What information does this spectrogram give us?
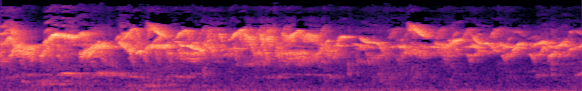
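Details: Home-kept Chinese hwamei in Hanoi pouring out a rich, continuous warble of looping whistled notes and slurred phrases, steady and loud.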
